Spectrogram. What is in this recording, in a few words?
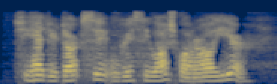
speech f, dereverb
